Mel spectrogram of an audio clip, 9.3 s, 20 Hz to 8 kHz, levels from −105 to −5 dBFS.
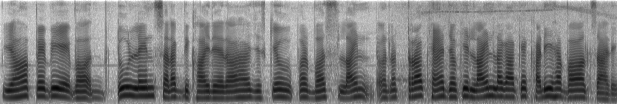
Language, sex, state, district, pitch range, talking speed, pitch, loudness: Hindi, male, Bihar, Muzaffarpur, 145-175 Hz, 180 wpm, 155 Hz, -18 LUFS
